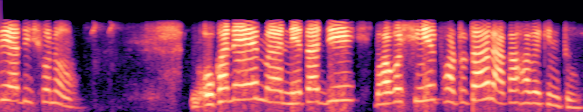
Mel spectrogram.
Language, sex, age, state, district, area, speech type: Bengali, female, 45-60, West Bengal, North 24 Parganas, rural, conversation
